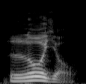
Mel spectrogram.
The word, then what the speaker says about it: loyal: loyal to their owners loyal the stress is on the oi so know a nice long L at the beginning with your lips forward in the O position loyal to their owners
